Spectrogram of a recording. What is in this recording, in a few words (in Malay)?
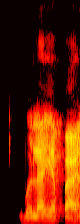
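"berlayapan", Malay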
